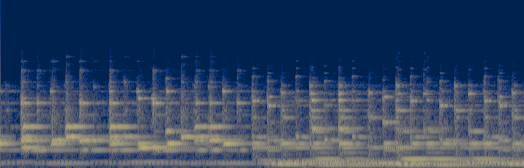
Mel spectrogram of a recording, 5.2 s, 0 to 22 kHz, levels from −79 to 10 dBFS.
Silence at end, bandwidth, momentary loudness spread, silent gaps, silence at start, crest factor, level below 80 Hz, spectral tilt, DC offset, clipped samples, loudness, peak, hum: 0 s; 5.8 kHz; 4 LU; none; 0 s; 16 dB; -54 dBFS; -9.5 dB/octave; under 0.1%; under 0.1%; -21 LUFS; -6 dBFS; none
